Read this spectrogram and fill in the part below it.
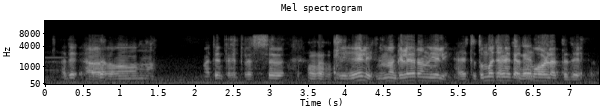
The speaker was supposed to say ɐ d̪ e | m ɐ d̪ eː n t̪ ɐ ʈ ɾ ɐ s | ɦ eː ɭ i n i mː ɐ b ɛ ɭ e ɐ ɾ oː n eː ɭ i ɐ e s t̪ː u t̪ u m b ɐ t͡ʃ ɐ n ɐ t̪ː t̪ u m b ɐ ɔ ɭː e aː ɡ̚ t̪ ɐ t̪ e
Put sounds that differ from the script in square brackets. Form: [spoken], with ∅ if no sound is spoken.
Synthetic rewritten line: ɐ d̪ e | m ɐ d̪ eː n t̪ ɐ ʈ ɾ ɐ s | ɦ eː ɭ i n i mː ɐ [ɡ] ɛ ɭ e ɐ ɾ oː n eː ɭ i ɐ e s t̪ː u t̪ u m b ɐ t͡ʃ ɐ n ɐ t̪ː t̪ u m b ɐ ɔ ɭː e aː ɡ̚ t̪ ɐ [d̪] e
